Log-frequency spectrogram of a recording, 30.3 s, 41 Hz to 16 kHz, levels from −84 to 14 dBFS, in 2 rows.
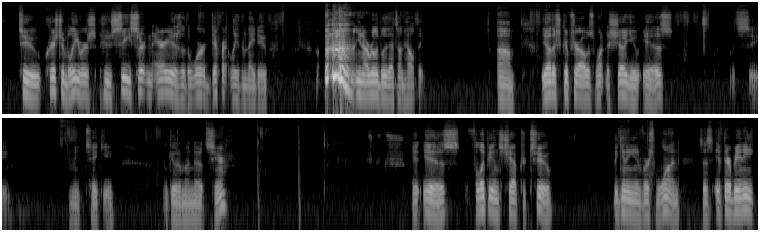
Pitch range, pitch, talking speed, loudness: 100-125 Hz, 110 Hz, 115 wpm, -26 LUFS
